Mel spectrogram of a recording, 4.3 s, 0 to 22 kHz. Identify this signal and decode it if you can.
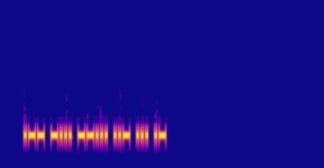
Morse code, heard as a keyed tone, about 39 wpm, 700 Hz. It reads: WB7USA
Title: USA Call Signs - 6 Characters - Repeated 3x - 40wpm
